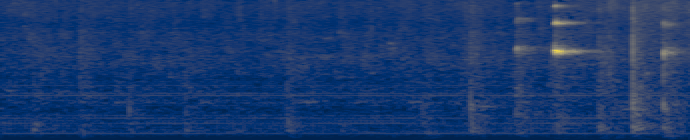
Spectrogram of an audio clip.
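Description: A faint steady hum with light scattered clicks, then, from about three seconds in, a few sharp clinks of small hard objects, each ringing briefly.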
